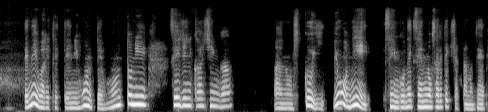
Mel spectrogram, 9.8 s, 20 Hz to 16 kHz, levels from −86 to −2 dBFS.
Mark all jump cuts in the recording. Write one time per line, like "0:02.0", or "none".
0:06.6
0:08.3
